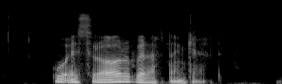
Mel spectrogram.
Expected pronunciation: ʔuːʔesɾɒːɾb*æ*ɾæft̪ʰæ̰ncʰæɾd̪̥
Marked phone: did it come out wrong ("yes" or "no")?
yes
